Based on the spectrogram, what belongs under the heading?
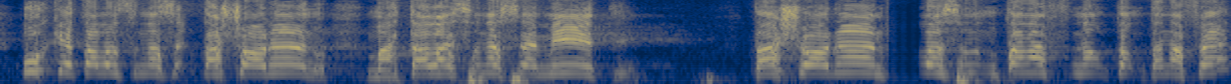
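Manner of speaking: building revival cadence; preaching. Acted. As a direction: drive the verse home to the church. Preaching on faith.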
